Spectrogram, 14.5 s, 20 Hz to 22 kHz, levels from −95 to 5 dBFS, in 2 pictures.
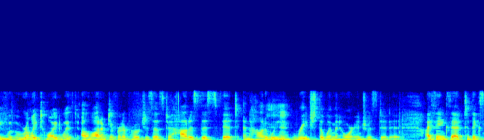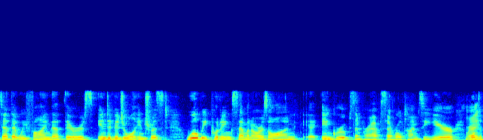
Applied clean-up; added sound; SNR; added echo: none; none; none; none.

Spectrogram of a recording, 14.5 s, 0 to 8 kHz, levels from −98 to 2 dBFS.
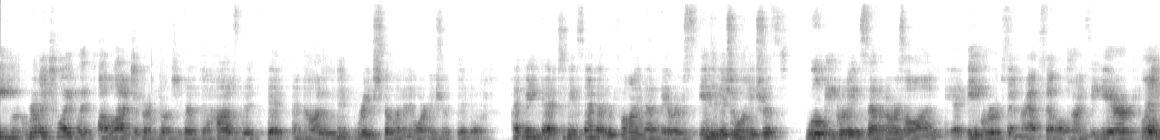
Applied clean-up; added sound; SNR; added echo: neural mask model DeepFilterNet 3.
